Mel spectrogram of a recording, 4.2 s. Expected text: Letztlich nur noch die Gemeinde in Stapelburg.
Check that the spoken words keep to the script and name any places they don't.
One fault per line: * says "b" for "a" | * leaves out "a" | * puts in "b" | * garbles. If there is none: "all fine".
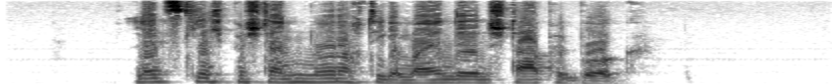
* puts in "bestand"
